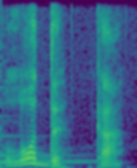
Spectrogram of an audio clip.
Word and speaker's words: лодка: Notice that the consonant D is actually pronounced voiceless, T. Instead of лодка, we'll say лодка.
